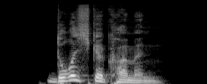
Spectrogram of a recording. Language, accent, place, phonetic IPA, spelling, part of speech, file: German, Germany, Berlin, [ˈdʊʁçɡəˌkɔmən], durchgekommen, verb, De-durchgekommen.ogg
- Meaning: past participle of durchkommen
